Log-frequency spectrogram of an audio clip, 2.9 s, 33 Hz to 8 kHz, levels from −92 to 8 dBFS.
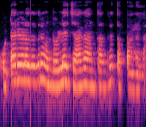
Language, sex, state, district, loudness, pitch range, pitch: Kannada, female, Karnataka, Mysore, -16 LUFS, 190-235 Hz, 215 Hz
